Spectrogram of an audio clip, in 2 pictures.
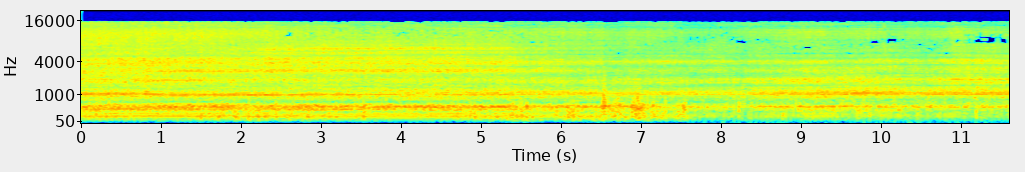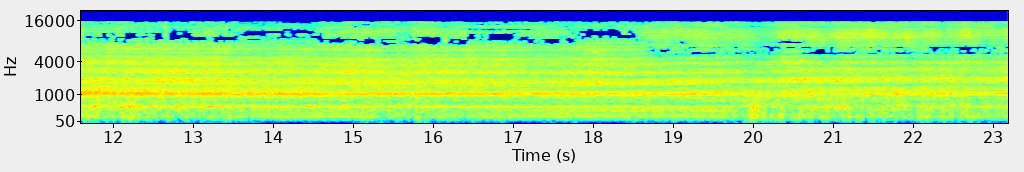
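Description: A small tiller engine chugs steadily, slowly fading as it moves away.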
